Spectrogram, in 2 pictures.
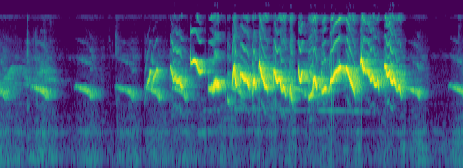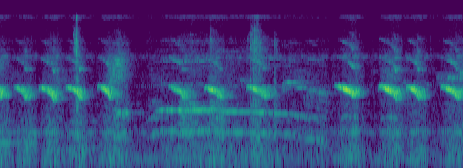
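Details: Yellow flowerpecker of Lombok (kecial kuning), said to sing tirelessly. A few soft high notes lead into a loud, fast, chattering warble lasting about two seconds, followed by spaced, short, downslurred whistles.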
